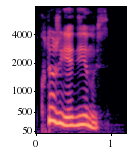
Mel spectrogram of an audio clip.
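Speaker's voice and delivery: with a snort. A first-person narrator answers Kels's suspicious question, snorting. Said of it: "фыркнула я".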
